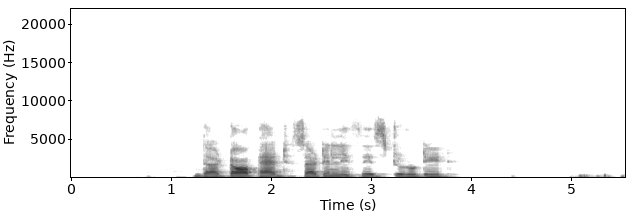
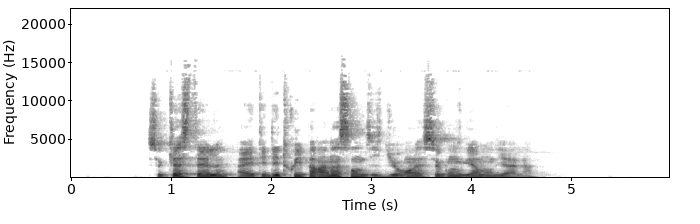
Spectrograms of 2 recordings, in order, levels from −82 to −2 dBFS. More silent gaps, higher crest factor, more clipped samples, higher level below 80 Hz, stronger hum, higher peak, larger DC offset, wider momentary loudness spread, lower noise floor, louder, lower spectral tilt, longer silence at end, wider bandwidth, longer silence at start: neither; about the same, 22 dB vs 20 dB; neither; second, -76 dBFS vs -66 dBFS; neither; second, -10 dBFS vs -6 dBFS; neither; first, 14 LU vs 10 LU; first, under -90 dBFS vs -83 dBFS; second, -30 LUFS vs -24 LUFS; about the same, -5.5 dB/octave vs -5 dB/octave; second, 0 s vs 1.35 s; second, 8 kHz vs 15 kHz; first, 1.25 s vs 0.8 s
